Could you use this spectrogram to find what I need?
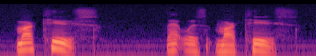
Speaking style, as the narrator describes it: Penny said flatly

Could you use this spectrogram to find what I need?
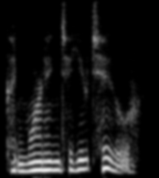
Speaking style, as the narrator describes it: he mumbled

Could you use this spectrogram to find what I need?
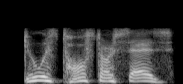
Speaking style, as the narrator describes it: Fireheart mewed desperately to Bluestar

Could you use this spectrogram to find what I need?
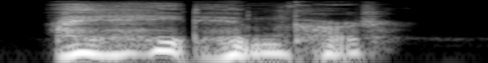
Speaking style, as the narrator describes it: she whispers

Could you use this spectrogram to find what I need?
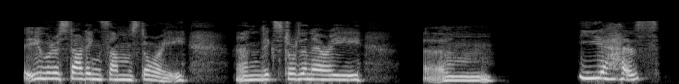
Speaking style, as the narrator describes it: Arian said happily

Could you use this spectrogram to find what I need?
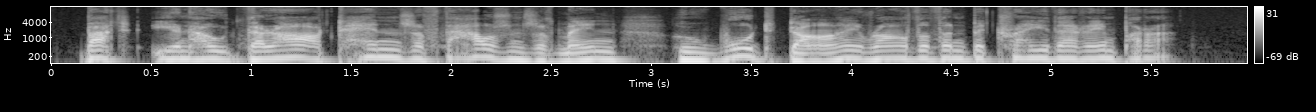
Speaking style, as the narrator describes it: whispered Six Beneficent Winds

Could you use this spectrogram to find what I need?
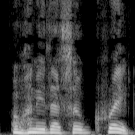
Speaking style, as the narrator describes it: Chris exclaimed

